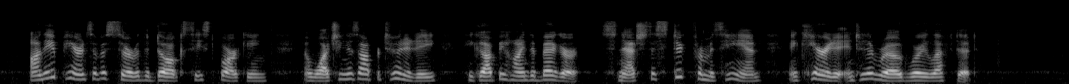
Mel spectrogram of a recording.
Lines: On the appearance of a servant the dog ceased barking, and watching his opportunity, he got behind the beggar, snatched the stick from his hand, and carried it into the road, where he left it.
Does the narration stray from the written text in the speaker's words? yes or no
no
